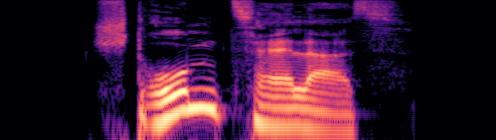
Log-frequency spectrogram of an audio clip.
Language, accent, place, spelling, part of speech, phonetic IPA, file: German, Germany, Berlin, Stromzählers, noun, [ˈʃtʁoːmˌt͡sɛːlɐs], De-Stromzählers.ogg
- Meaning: genitive singular of Stromzähler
